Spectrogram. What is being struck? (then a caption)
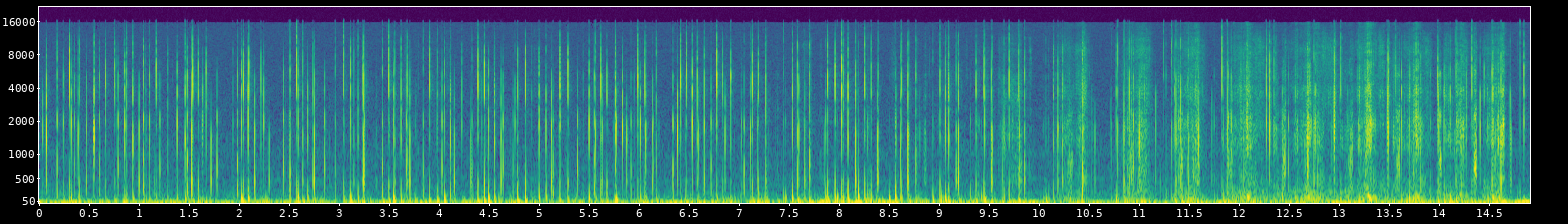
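Beeswax-coated cotton wrap around a small package. A hand-sized rectangular package wrapped in beeswax-coated cotton with a lemon print is held in both hands while long acrylic nails tap and scratch the waxed fabric. The result is a dense, continuous stream of quick, dry, crackly taps and scratches with no ringing.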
